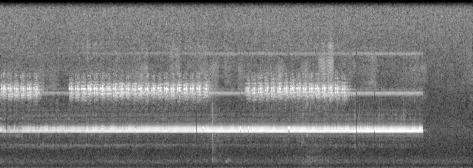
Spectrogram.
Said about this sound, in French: l'animal intéressant, ce petit grillon, tout petit grillon qui se camoufle sous les galets. Voilà.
